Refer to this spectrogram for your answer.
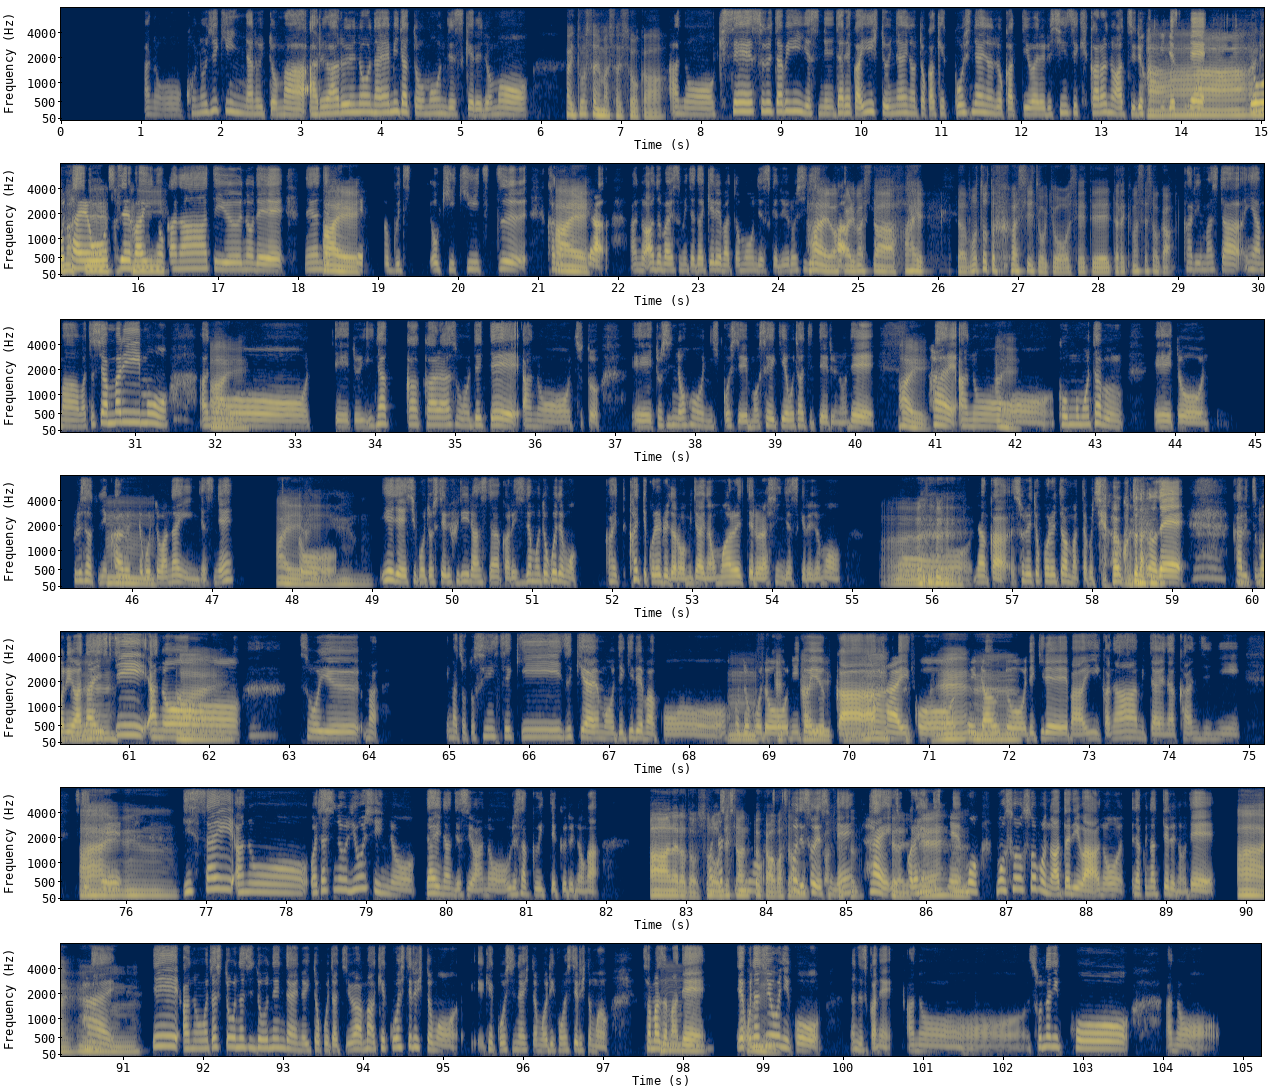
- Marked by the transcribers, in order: other background noise; drawn out: "ああ"; laughing while speaking: "圧力にですね"; laughing while speaking: "はい"; laughing while speaking: "うーん"; giggle; laughing while speaking: "違う事なので"; unintelligible speech
- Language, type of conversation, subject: Japanese, advice, 周囲からの圧力にどう対処して、自分を守るための境界線をどう引けばよいですか？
